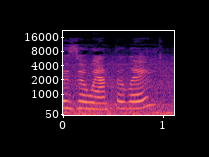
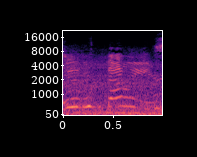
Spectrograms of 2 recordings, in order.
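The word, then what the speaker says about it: zooxanthellae: Is that the zoanthale? It is a zooxanthale. Zoanthale. How do you say it? I've been saying zoanthale. I've been saying zooxanthale. I've heard. Oh, zooxanthale. So zooxanthale and zoanthale is like tomato.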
